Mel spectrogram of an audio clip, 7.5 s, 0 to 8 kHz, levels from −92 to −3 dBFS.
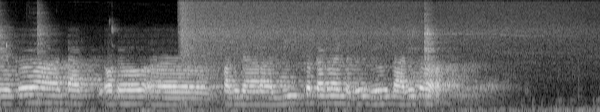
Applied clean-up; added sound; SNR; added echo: none; Hiss; 15 dB; reverberation time 2.5 s.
